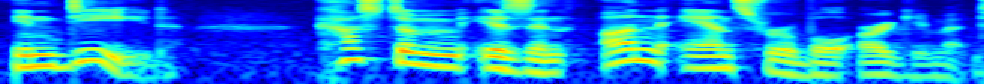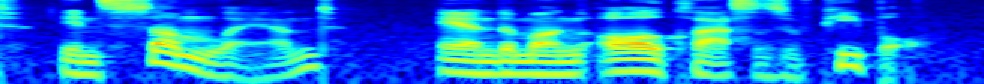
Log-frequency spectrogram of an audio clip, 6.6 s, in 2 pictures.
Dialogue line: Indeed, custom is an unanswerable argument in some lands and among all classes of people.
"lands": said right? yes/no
no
